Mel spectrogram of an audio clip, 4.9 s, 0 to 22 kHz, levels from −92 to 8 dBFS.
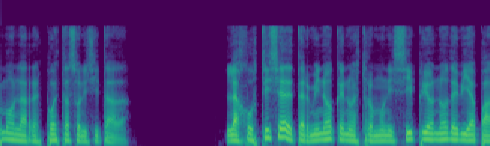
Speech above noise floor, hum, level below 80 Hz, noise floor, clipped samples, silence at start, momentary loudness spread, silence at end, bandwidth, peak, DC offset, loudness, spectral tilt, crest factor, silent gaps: over 69 dB; none; -46 dBFS; under -90 dBFS; under 0.1%; 0 s; 9 LU; 0 s; 12 kHz; -6 dBFS; under 0.1%; -22 LUFS; -6.5 dB/octave; 16 dB; 1.44-2.14 s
